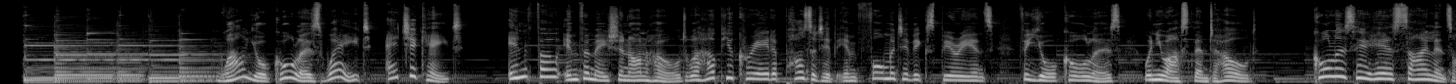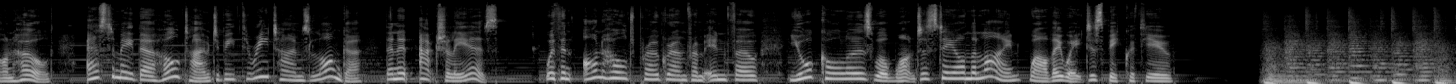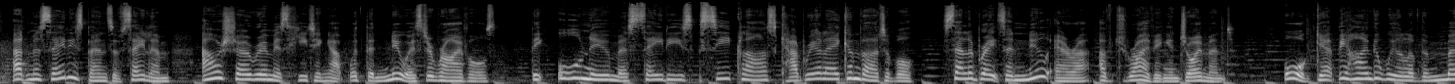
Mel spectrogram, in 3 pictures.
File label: UK Voice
